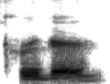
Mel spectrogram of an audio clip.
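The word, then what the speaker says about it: Krueger: should traditionally be pronounced Kreuger but for some reason my family pronounces it Krieger without the U so I like everyone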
